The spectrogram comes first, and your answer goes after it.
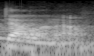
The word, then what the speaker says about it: Delano: For what it's worth, on the voicemail thing when you call, they say Delano. Okay, so we'll go with Delano for the rest of the time here.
